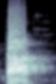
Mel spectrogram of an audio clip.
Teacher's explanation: ता ता जब बोलेंगे तो आपकी जो जिव्या है आपकी दांत को जरूर स्पर्श करेगी तभी आप ता बोल पाएंगे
